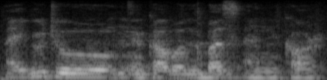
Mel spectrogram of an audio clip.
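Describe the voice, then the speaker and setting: A man with a Pashto accent, giving short, halting answers with many fillers in a classroom practice. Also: mid-range voice, fairly even intonation, darkish tone, slight background noise. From Afghanistan. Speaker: student. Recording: echoey room, distant mic.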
